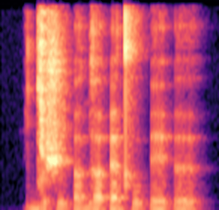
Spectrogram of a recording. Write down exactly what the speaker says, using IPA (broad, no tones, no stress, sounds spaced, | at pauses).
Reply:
ɟ ɛ ʃ i ʔ ɐ ɡ ɐ ʔ ɛ t̪ʰ u ʔ e ʔ ɘ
